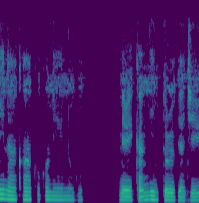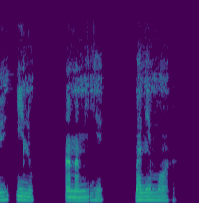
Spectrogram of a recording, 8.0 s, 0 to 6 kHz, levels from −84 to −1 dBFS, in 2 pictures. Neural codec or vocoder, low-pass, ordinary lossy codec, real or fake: none; 5.4 kHz; none; real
